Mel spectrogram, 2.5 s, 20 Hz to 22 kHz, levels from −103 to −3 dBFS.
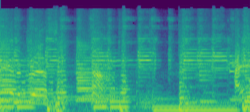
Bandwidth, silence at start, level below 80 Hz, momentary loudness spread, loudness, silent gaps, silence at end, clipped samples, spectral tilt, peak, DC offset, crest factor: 17 kHz; 0 s; -30 dBFS; 6 LU; -20 LUFS; none; 0 s; under 0.1%; -4 dB/octave; -6 dBFS; under 0.1%; 14 dB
